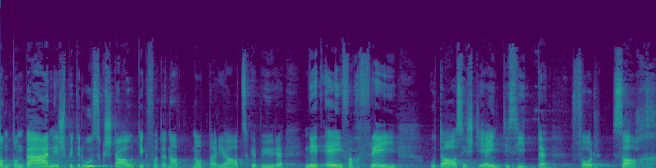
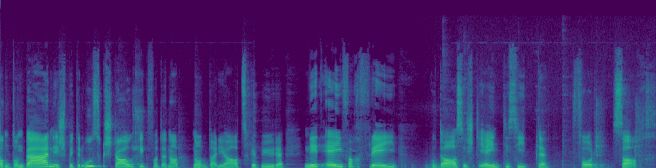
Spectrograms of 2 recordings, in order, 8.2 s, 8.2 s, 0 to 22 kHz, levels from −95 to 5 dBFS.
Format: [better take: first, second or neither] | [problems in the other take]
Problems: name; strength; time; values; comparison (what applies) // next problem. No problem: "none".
first | noise reduction (neural mask model RNNoise)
